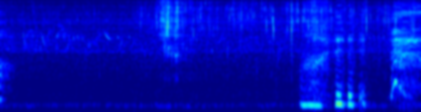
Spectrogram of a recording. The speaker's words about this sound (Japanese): さて、最後に普通のお水で流すからの。いくぞ。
